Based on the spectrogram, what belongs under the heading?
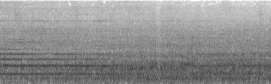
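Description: Passenger trains running on rails, a steady rumble of wheels and coaches, with a held train horn tone that fades out about two and a half seconds in.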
